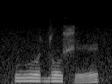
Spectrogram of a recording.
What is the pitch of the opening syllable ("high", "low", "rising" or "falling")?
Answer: high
